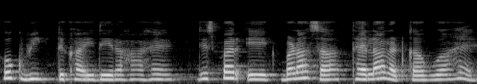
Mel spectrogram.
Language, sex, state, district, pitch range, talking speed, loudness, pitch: Hindi, female, Chhattisgarh, Bilaspur, 225-250 Hz, 165 wpm, -15 LUFS, 230 Hz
